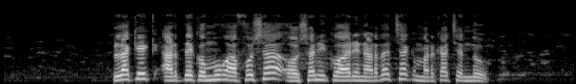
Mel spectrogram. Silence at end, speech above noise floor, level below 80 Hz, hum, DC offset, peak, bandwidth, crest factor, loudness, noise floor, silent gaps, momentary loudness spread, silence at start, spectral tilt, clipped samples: 0.9 s; 40 dB; -64 dBFS; none; under 0.1%; 0 dBFS; 11.5 kHz; 18 dB; -17 LUFS; -56 dBFS; none; 8 LU; 1.15 s; -5 dB/octave; under 0.1%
